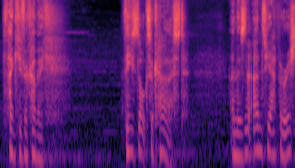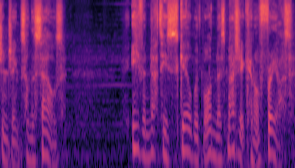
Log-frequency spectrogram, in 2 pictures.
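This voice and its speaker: An actor voicing a calm, grateful captive male wizard in a video game cutscene. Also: a little high, moderate pace, soft background music, close to an everyday voice.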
